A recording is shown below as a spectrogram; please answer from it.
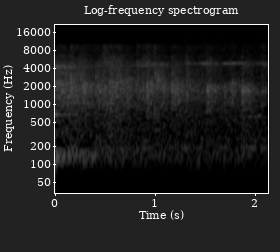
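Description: Quiet room tone of a large hall holding a seated audience, a faint even background hiss and murmur; a man's voice fades away at the very start.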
